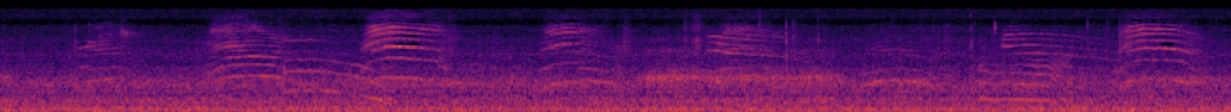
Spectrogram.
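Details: Two rescued baby kittens no bigger than a mobile phone crying in quick succession: short, high, curved mews, some doubled, roughly six in six seconds, against a faint steady hum.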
